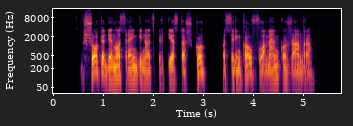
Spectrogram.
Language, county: Lithuanian, Tauragė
